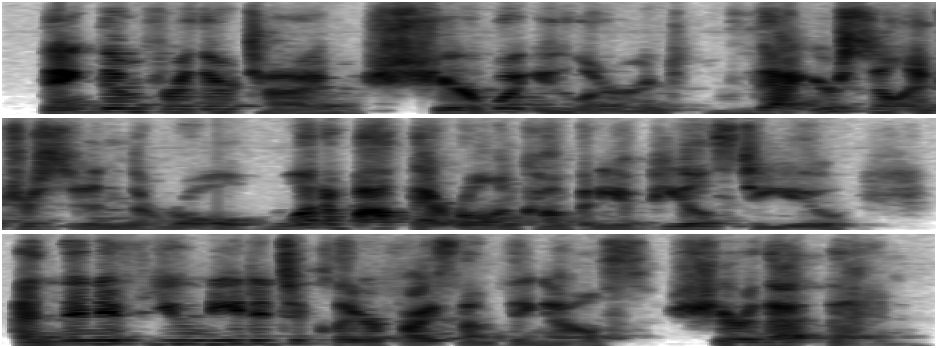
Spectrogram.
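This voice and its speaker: A woman talks at a fairly quick pace with a fairly low pitch. Her pitch swings very widely. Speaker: career advice presenter. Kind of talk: workshop presentation. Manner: fast.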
